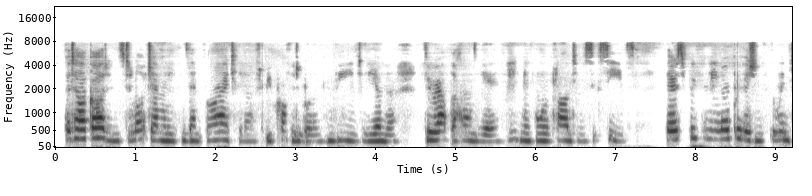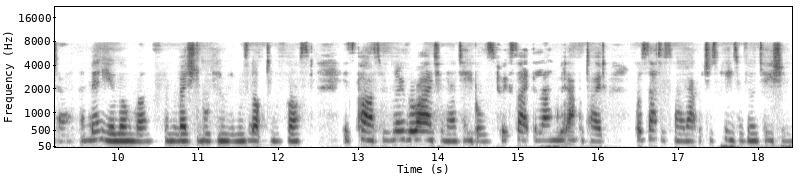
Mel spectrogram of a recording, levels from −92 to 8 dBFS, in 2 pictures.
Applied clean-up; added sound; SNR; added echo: neural mask model Resemble Enhance denoiser.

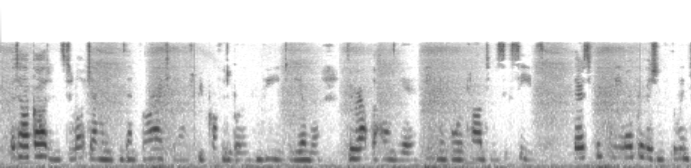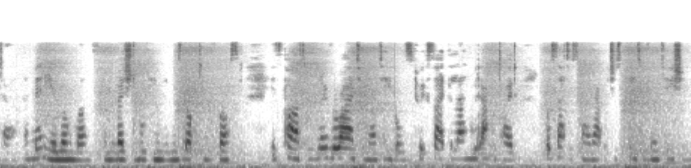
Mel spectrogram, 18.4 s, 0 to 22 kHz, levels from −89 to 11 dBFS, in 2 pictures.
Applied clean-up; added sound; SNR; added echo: none; Breathing; 13 dB; none.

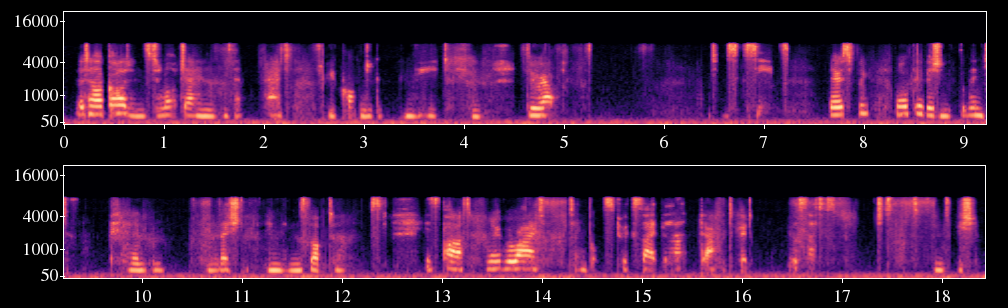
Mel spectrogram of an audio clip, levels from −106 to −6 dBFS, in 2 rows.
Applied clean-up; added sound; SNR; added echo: neural diffusion model UNIVERSE++.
